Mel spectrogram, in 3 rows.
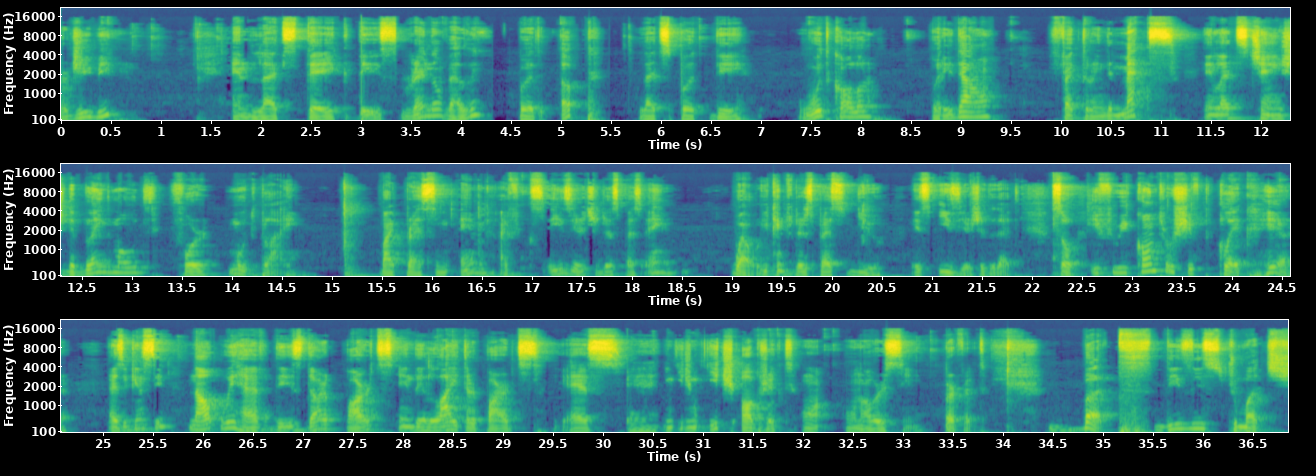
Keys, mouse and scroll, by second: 16.4 m, 22.1 ctrl+shift+click, 24.4-25.4 middle drag, 25.4-27.6 scroll up 6, 25.7 shift+middle drag, 27.6-28.3 scroll down 4, 28.3 shift+middle drag, 28.5 scroll up 3, 30.8 scroll down 3, 31.6 right click, 32.1 right click.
